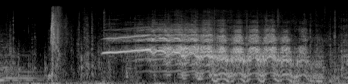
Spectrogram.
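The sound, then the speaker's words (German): A mare pulling a cart whinnies loudly in a long, shrill, wavering call, and trotting hooves clip-clop beneath it, preceded by a brief sharp crack. “Er peitschte die Stute, die nach einem Satz zur Seite wieder in flotten Trab fiel.”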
